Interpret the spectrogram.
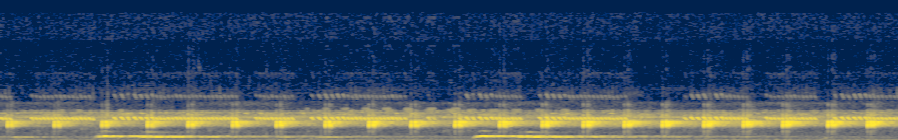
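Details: Australian Boobook owl calling at night in the Australian bush, giving two low hooted two-note 'boo-book' calls about four seconds apart, the second note dropping lower, beneath loud, steady pulsing insect chirps repeated several times each second.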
